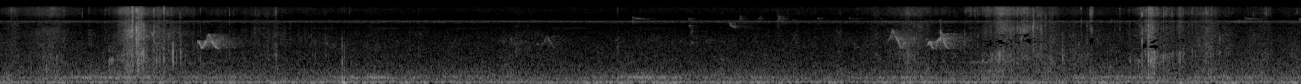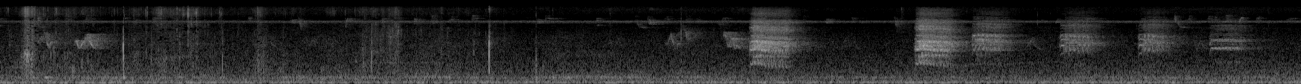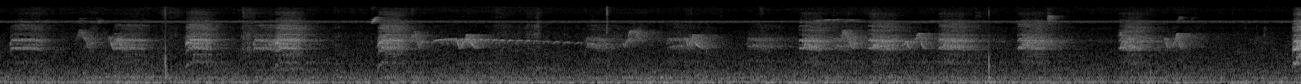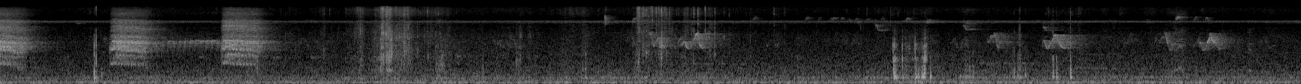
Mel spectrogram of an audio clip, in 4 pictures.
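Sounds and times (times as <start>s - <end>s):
harsh bird calls: 38.9s - 44.2s.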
